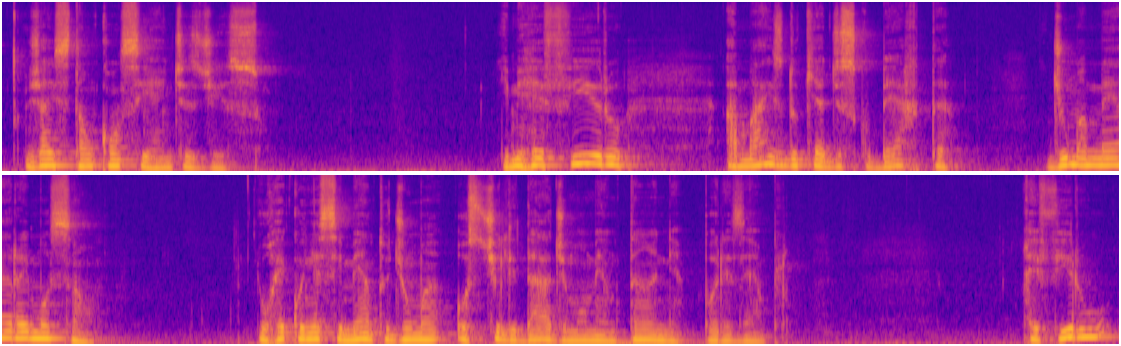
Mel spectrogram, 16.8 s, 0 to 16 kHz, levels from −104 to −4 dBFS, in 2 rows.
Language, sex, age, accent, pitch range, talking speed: Portuguese, male, 40-59, Brazilian, 100-140 Hz, 95 wpm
